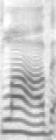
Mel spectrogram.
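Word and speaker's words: lav (לב): Your heart, if you look it up, it's the Hebrew word leb, L-E-B, pronounced lav, L-A-V, and it's the birthplace of your emotions.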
